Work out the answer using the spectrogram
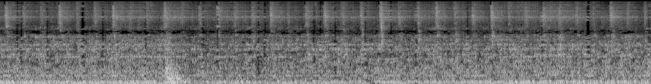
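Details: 1985 Chevy truck V8, carbureted, after fuel pump replacement; deep steady idle with even beat, no knocks or squeals, running smoothly again; alternator bracket broken so belt loose and may squeal.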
